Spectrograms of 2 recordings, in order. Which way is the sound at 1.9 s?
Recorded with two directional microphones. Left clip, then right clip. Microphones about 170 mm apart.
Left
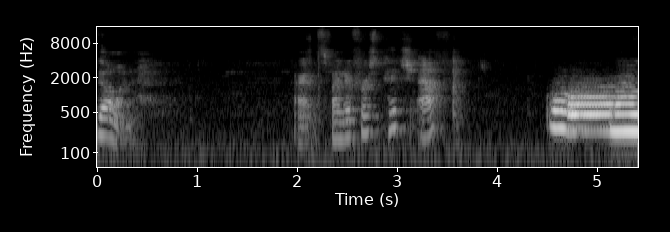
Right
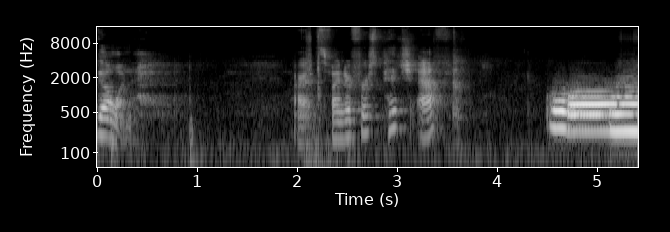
15° right (ahead or behind).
